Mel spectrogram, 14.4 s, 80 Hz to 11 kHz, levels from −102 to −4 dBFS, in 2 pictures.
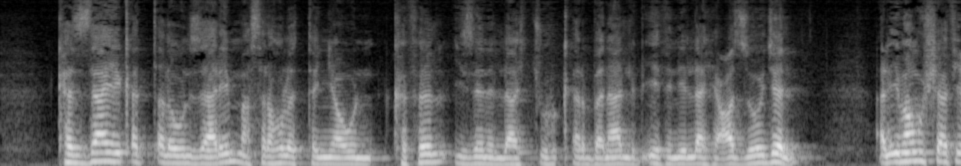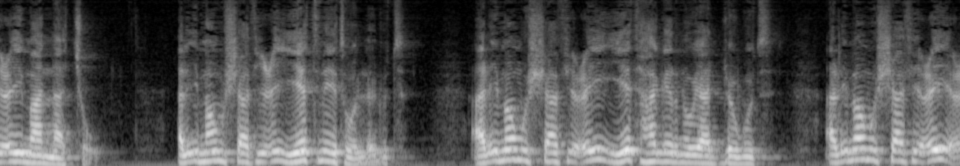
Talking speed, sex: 120 wpm, male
